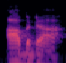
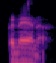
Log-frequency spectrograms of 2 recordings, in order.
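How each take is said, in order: First: The word is said as a toddler's 'abada'. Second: The word is said as a standard 'banana'. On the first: A small child is saying the word. The speaker calls it wrong. "the way he pronounced it was like abada" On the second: An older child is saying the word. The speaker calls it right. "But now it's banana"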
